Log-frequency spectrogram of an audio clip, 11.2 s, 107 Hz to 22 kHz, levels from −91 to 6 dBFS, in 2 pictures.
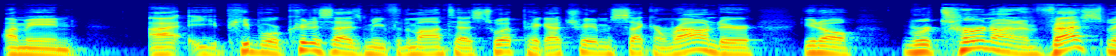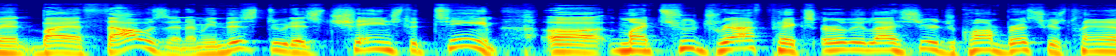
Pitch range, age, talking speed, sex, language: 135-185 Hz, 20-39, 240 wpm, male, English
